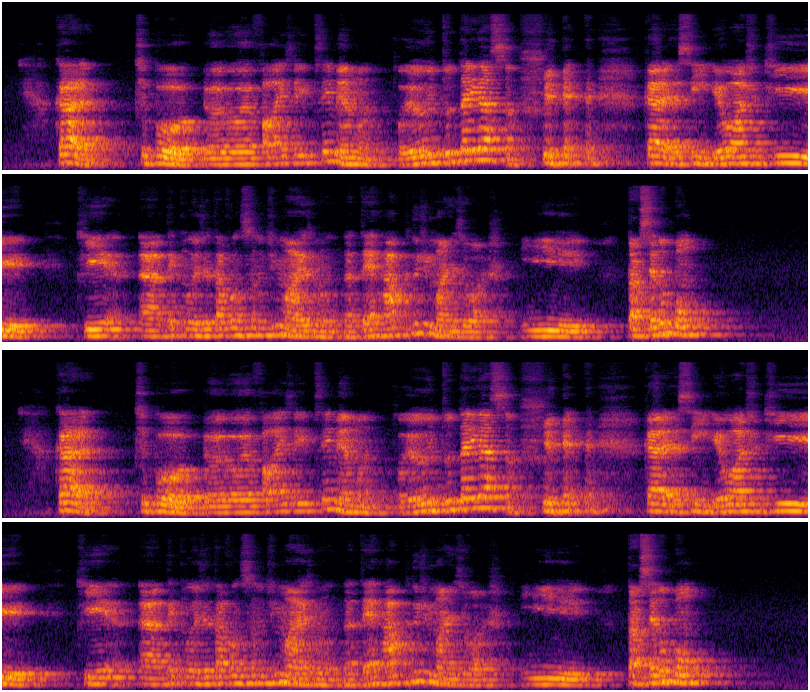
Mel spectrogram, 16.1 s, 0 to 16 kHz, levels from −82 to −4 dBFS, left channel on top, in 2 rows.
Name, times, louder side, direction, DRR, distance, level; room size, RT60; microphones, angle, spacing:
voice 1, 0.2-0.9 1.3-8.3 8.8-13.9 14.3-14.9, left 1 dB, 5° right, -9 dB, 1.0 m, -21 dB
4.6 x 2.2 x 2.2 m, 0.95 s
head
